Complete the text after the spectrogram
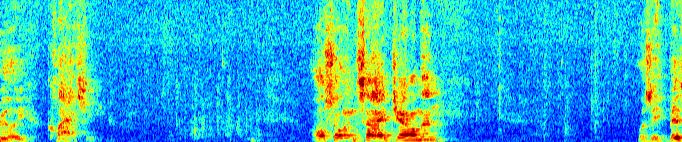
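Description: A middle-aged man talks calmly and close to a microphone.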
